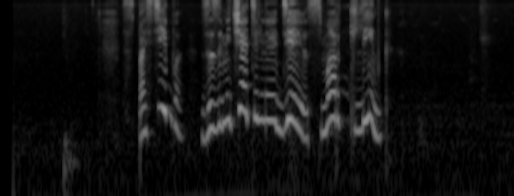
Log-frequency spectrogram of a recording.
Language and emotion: Russian, positive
